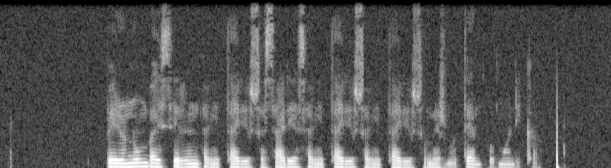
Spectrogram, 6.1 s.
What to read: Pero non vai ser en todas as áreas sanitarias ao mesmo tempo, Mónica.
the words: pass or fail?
fail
